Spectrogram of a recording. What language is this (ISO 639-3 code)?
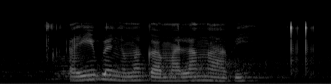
ssw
